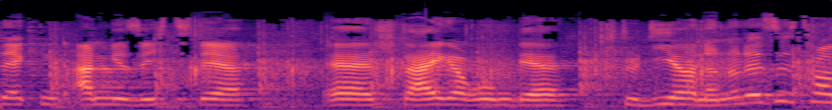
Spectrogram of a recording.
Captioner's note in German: Beifall DIE LINKE und vereinzelt SPD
